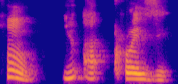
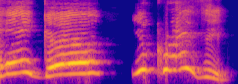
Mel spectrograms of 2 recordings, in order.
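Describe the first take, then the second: First: Hum, then a softer, measured verdict; serious judgment. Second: High, loud greeting, drawn out on crazy; playful teasing. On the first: Teacher showing the same words meant seriously, disapproving. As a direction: drop the playfulness and judge them quietly. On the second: Friend joking that a girl is crazy, playfully. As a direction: tease a girlfriend, pitched way up. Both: Shown as a demonstration. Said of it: "the same thing I said".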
